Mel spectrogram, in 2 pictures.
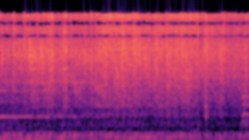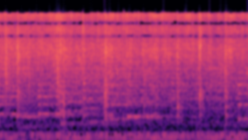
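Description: Food sizzling as it fries in a hot pan and is stirred, with a few sharp clicks of a utensil against the pan.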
